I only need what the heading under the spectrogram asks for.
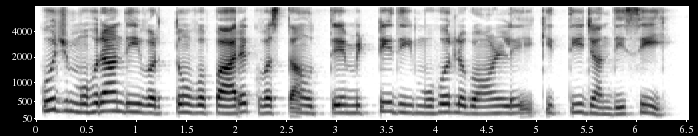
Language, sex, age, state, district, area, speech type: Punjabi, female, 45-60, Punjab, Fatehgarh Sahib, urban, read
